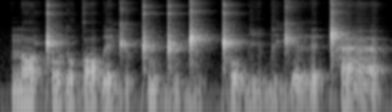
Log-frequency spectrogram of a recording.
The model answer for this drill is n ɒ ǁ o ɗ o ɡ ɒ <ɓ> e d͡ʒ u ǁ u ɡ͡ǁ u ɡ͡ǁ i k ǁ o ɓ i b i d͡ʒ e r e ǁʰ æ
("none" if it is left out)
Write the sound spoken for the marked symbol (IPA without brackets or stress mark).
ɓ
